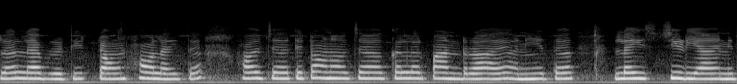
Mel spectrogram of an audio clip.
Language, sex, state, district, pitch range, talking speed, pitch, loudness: Marathi, female, Maharashtra, Mumbai Suburban, 255-280 Hz, 130 wpm, 270 Hz, -14 LUFS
